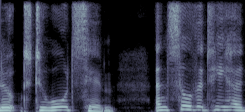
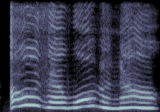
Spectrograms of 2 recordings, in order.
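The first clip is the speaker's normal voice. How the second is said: put-on very high, louder little child's voice; child exclaiming; 4 dB louder than usual. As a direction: pipe it up like an eager little girl. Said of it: "exclaimed the child".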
